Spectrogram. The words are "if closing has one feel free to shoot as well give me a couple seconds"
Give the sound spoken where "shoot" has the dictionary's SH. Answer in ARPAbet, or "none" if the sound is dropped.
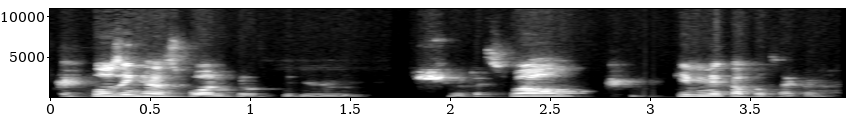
SH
